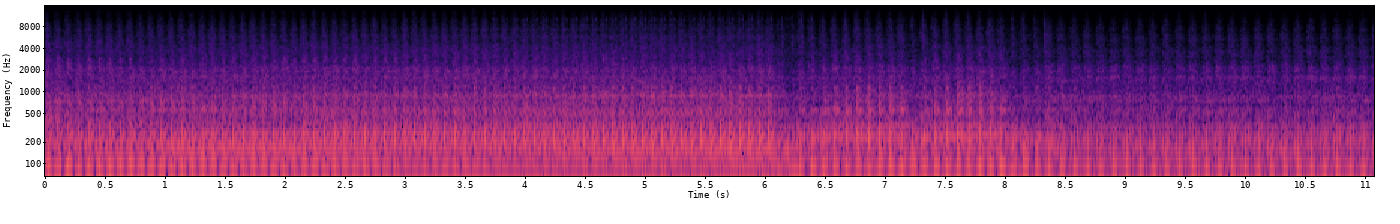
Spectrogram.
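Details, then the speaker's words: 1971 Dodge Sweptline big-block V8 first start after carburetor float set, following fuel hydrolock of rear cylinders, idling: lumpy stumbling beat, missing badly; firing order checked fine, plugs likely fouled from flooding. "She's missing something fierce. All right, what's going on here?"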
